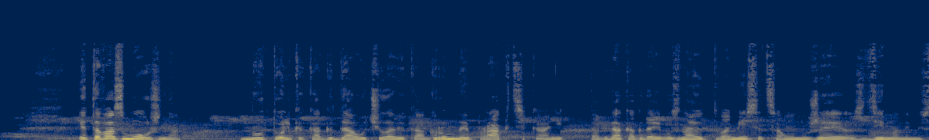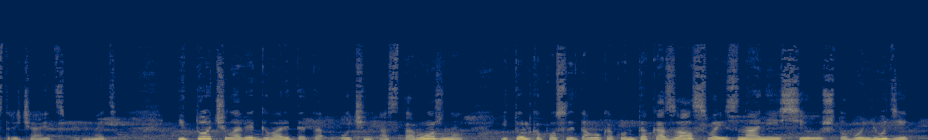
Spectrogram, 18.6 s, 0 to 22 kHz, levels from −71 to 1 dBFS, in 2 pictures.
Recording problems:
voice in the background; noticeable; throughout; 20 dB below the speech

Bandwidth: 15 kHz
